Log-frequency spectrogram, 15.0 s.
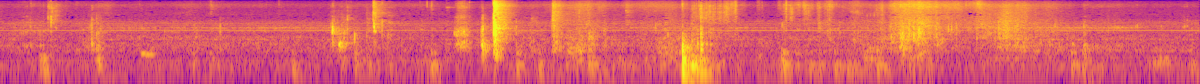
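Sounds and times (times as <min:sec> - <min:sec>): paper tissue rustling: 0:08.1 - 0:13.4.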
